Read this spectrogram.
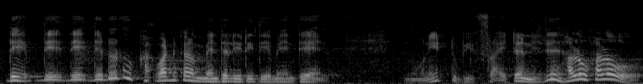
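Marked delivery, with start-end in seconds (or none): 5.6-6.4 cheerful greeting. Shown as a demonstration. Advising friendly greetings.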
